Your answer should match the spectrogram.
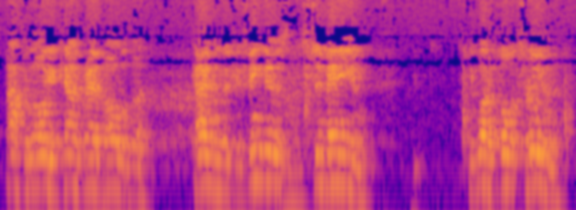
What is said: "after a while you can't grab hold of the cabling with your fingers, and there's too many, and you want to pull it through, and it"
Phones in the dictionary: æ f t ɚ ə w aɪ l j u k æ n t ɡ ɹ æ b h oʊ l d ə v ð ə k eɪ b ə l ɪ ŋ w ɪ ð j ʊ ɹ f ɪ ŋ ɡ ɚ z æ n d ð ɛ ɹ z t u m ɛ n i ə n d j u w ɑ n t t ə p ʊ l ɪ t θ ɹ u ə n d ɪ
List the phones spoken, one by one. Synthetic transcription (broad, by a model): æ f t ɚ ə l j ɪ k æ n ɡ ɹ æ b h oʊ l ə v ð ə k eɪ ə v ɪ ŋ w ɪ ð j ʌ ɹ f ɪ ŋ ɡ ɚ z n ð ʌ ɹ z t u m ɛ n i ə n j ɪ w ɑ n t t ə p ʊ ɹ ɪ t θ ɹ u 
